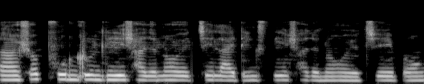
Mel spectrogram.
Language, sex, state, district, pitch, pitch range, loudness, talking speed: Bengali, female, West Bengal, North 24 Parganas, 200 Hz, 190-210 Hz, -16 LUFS, 155 wpm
